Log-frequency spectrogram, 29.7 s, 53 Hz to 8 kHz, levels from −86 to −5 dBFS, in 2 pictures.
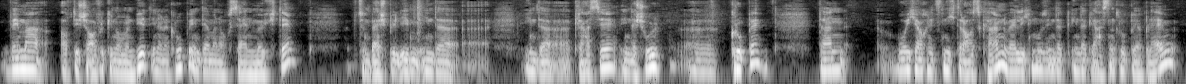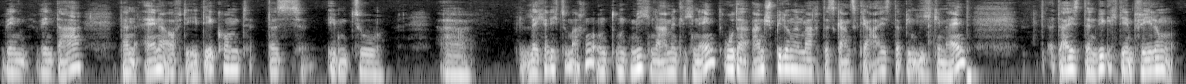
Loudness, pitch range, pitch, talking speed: -19 LUFS, 105-130 Hz, 115 Hz, 170 wpm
